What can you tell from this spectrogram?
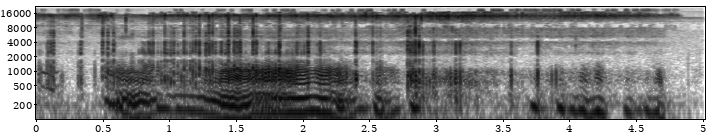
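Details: Sleeping ten-month-old Pomeranian Stella snores heavily, breathing appearing laboured, after earlier reverse sneezing; a long raspy, wobbling snore swells then breaks into shorter snorting bursts with clicking sounds.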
